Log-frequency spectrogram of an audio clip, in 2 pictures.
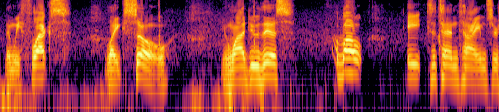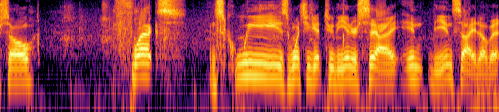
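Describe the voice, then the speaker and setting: Over noticeable background noise, a man with a fairly high pitch speaks at a very slow pace, with ordinary pitch variation and long, frequent pauses. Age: 60s. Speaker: fitness instructor. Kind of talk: tutorial. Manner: casual, halting with fillers.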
